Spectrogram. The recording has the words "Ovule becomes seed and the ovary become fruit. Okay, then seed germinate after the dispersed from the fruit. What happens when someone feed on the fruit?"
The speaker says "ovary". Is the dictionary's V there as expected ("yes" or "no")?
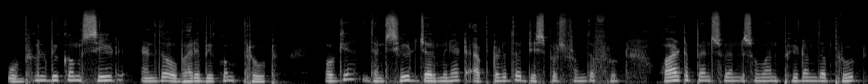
no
